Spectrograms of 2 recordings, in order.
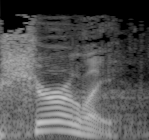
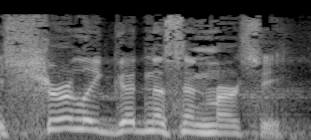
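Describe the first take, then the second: First: There is a clear pause after surely. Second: It runs on with no pause after surely.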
